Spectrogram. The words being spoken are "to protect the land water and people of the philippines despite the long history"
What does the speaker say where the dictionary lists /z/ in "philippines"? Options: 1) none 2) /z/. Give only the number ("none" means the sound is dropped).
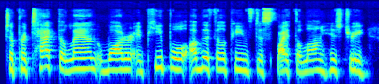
2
